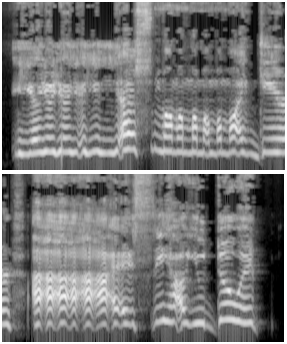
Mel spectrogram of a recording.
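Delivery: stammering, stuttering delivery. Narrator reads Uncle Wiggily answering Baby Bunty, stammering. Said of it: "stammered Uncle Wiggily".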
